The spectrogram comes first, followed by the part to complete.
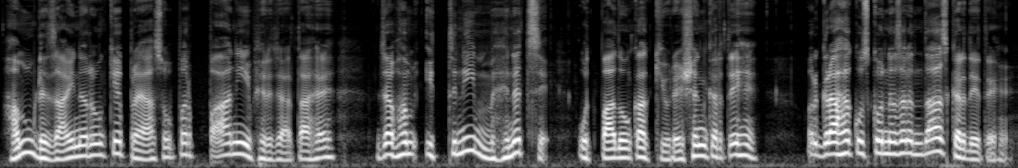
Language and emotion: Hindi, sad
